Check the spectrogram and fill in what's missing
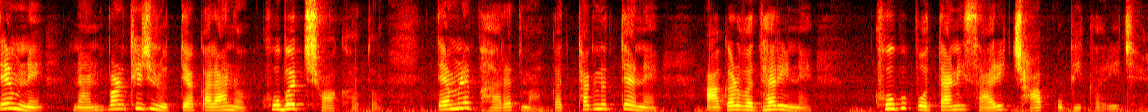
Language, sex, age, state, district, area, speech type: Gujarati, female, 18-30, Gujarat, Anand, urban, spontaneous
